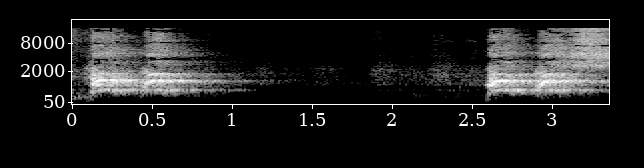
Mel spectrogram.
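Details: Pit Bull dog barking: two strong, harsh barks close together, a quiet pause, then another pair of loud barks, each with a steady tonal core and broad noisy edges; faint background noise between.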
